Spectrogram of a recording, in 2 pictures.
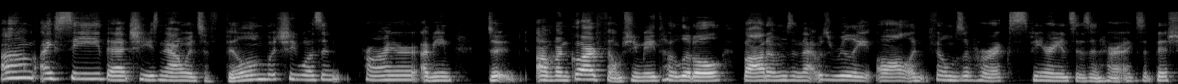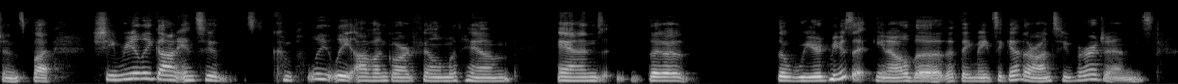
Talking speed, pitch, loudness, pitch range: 155 wpm, 185 Hz, -22 LUFS, 170-205 Hz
